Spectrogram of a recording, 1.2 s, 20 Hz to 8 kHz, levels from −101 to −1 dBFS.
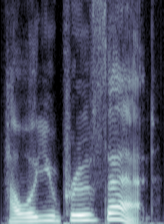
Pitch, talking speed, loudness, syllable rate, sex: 160 Hz, 245 wpm, -14 LUFS, 5.1 syllables/s, male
